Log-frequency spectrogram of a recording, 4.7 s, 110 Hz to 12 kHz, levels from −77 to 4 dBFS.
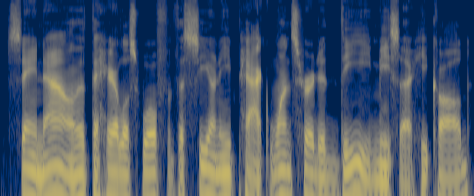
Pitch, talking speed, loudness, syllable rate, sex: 95 Hz, 200 wpm, -20 LUFS, 4.5 syllables/s, male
